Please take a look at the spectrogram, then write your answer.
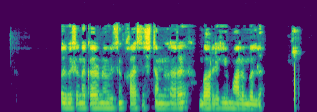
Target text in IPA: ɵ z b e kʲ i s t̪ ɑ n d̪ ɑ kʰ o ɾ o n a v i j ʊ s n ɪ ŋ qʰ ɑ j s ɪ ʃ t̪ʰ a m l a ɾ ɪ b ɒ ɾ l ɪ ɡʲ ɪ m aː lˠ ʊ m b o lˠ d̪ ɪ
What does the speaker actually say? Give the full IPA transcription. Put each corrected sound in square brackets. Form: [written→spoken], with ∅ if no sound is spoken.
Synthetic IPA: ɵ z b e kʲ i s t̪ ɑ n d̪ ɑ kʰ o ɾ o n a v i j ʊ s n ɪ ŋ qʰ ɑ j s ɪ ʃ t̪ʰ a m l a ɾ ɪ b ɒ ɾ l ɪ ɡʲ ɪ m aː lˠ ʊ m b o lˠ d̪ ɪ

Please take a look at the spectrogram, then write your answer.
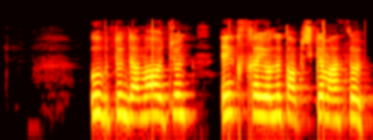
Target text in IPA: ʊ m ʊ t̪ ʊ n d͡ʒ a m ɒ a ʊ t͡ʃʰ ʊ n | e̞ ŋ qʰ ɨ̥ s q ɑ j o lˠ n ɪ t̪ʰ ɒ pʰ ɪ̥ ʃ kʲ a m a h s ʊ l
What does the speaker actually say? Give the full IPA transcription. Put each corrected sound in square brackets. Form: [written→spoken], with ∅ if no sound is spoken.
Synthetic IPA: ʊ [m→b] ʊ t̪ ʊ n d͡ʒ a m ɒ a ʊ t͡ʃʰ ʊ n | e̞ ŋ qʰ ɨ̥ s q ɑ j o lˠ n ɪ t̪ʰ ɒ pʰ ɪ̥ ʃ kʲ a m a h s ʊ l

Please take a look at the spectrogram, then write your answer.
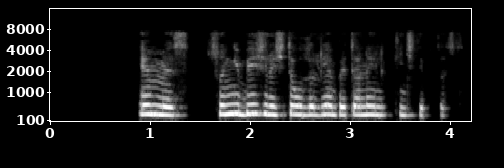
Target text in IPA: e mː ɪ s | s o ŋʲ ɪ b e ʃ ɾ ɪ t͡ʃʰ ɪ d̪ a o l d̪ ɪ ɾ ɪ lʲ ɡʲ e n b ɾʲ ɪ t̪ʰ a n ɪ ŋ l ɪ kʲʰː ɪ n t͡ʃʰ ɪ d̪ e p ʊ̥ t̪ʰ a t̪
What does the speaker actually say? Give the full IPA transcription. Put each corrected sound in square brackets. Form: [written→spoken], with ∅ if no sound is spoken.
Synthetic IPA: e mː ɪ s | s o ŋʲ ɪ b e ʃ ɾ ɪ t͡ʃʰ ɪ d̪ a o l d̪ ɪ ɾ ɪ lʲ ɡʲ [e→a] n b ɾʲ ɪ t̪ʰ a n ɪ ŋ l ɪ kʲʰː ɪ n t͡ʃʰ ɪ d̪ e p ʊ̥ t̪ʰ a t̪

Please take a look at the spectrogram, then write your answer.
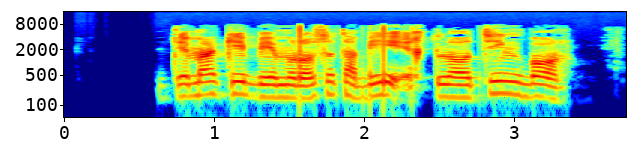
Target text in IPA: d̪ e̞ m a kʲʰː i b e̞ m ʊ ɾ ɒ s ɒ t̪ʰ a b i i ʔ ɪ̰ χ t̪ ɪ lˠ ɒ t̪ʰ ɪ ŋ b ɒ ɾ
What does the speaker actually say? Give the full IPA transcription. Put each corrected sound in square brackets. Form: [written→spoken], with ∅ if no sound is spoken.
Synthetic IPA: d̪ e̞ m a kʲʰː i b e̞ m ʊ ɾ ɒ s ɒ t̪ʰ a b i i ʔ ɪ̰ χ t̪ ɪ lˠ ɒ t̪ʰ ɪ ŋ b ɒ ɾ

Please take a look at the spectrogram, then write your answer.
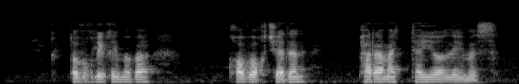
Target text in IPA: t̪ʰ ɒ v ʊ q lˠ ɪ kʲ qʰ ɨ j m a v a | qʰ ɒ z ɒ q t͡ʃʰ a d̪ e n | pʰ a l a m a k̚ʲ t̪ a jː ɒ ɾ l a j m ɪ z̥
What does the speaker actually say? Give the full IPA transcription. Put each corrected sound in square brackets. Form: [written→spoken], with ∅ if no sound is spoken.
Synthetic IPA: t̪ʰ ɒ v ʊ q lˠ ɪ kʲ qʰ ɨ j m a v a | qʰ ɒ [z→v] ɒ q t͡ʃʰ a d̪ [e→a] n | pʰ a [l→ɾ] a m a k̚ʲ [t̪→t̪ʰ] a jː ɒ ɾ l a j m ɪ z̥

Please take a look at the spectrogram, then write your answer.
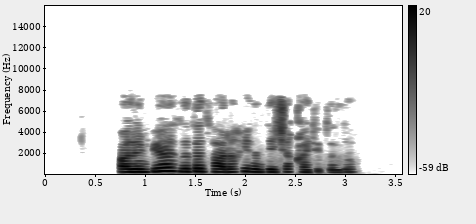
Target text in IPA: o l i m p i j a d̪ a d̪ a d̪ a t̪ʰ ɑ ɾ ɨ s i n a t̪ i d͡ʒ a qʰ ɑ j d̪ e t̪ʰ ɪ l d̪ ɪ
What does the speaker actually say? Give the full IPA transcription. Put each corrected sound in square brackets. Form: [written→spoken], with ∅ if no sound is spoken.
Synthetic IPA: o l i m p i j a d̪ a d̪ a d̪ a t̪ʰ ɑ ɾ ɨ [s→χ] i n a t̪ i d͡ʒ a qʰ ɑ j [d̪→t̪] e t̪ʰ ɪ l d̪ ɪ

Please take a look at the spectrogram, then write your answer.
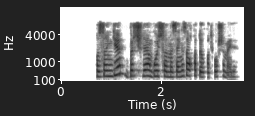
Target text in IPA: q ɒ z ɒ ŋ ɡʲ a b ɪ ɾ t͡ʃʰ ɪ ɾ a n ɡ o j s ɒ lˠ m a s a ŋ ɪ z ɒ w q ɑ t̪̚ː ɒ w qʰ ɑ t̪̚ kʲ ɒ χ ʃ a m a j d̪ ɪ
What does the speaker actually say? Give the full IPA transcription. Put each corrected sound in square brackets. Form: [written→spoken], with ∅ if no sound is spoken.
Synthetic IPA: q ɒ z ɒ ŋ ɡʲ a b ɪ ɾ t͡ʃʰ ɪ [ɾ→l] a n ɡ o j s ɒ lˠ m a s a ŋ ɪ z ɒ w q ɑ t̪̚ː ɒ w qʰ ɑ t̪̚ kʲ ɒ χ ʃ a m a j d̪ ɪ

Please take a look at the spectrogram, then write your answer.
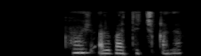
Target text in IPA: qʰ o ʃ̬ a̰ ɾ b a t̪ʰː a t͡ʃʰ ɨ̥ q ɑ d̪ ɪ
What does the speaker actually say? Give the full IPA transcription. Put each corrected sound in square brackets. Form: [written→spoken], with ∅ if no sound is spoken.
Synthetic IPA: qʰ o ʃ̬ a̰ [ɾ→l] b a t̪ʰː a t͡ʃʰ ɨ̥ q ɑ d̪ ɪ

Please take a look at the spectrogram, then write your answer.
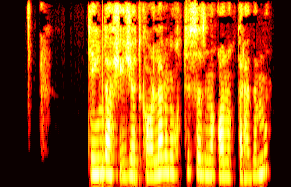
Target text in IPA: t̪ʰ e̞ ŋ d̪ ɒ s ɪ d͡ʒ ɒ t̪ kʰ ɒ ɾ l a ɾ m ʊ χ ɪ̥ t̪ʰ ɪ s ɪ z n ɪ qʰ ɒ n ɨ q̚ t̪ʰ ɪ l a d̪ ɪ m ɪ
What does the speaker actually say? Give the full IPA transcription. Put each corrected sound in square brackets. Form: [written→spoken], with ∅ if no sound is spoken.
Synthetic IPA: t̪ʰ e̞ ŋ d̪ ɒ [s→ʃ] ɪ d͡ʒ ɒ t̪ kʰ ɒ ɾ l a ɾ m ʊ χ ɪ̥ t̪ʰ ɪ s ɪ z n ɪ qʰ ɒ n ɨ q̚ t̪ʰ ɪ [l→ɾ] a d̪ ɪ m ɪ

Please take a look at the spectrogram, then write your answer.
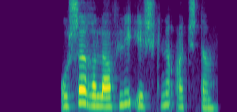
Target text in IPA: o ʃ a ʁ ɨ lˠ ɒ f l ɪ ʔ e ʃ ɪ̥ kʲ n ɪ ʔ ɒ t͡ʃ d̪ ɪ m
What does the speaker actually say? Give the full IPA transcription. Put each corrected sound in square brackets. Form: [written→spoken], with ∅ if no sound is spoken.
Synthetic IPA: o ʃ a ʁ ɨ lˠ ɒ f l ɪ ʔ e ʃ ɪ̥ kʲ n ɪ ʔ ɒ t͡ʃ [d̪→t̪] ɪ m

